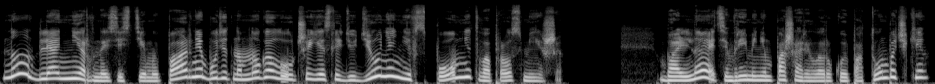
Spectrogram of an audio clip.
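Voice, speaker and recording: Lively woman reading a novel aloud. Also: moderate pace, dry recording, clean studio sound. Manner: expressive, lifts pitch for quoted characters. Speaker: audiobook narrator. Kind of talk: scripted narration with character voices.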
